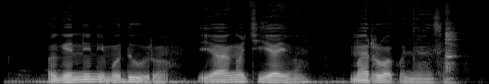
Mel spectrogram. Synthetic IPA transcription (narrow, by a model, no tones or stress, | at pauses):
o̰ɡenːinimod̪uɾo̰jaŋɔt͡ʃɪajɔmarːwakɔɲasɔ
